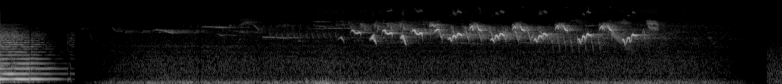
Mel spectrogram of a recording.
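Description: A distorted electric guitar note rings out and stops within the first second. Then, against a quiet outdoor background, birds chirp in a rapid run of short, high chirps from about three to six and a half seconds in.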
